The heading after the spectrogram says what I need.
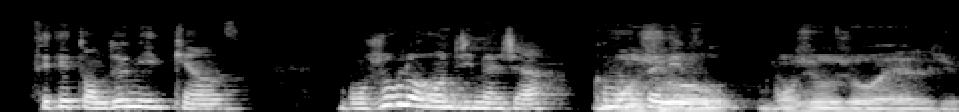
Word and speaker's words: Jimaja: C'est très bien, vous avez réussi à insister sur le J qui se prononce Djimadja. D'accord, Djimadja, parfait.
